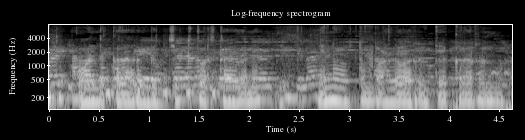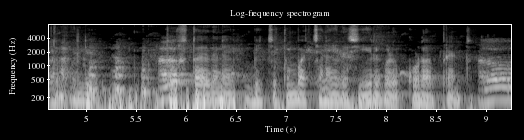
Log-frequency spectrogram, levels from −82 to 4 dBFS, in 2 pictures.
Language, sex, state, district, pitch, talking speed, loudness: Kannada, male, Karnataka, Bijapur, 125 Hz, 125 wpm, -20 LUFS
